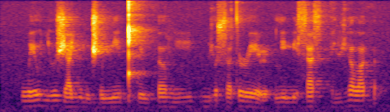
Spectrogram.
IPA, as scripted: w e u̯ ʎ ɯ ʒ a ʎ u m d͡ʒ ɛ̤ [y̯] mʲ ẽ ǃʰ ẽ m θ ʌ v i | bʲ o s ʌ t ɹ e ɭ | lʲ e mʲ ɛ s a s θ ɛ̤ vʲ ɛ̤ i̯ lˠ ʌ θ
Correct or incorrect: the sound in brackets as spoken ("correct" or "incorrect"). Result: incorrect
